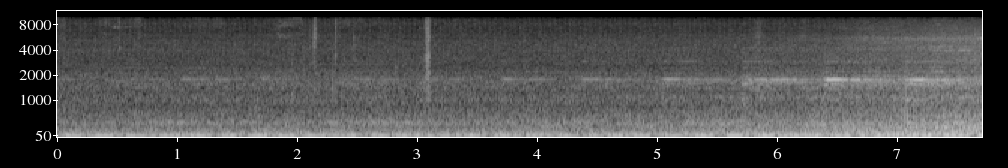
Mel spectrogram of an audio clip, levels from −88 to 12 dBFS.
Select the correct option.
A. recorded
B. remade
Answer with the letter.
A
